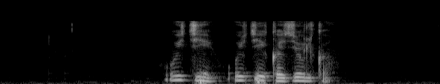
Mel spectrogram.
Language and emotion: Russian, neutral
